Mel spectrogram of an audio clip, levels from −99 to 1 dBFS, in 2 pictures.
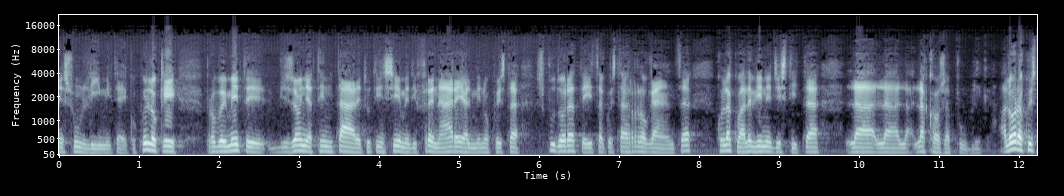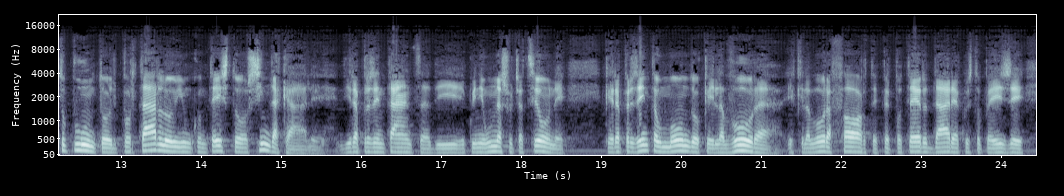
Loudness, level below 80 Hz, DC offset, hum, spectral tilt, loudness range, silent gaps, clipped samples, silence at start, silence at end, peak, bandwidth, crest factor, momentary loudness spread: -17 LUFS; -56 dBFS; under 0.1%; none; -4 dB/octave; 3 LU; none; under 0.1%; 0 s; 0 s; 0 dBFS; 15.5 kHz; 18 dB; 12 LU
